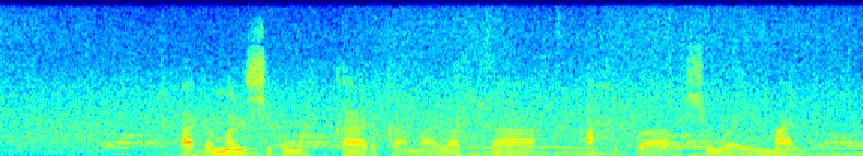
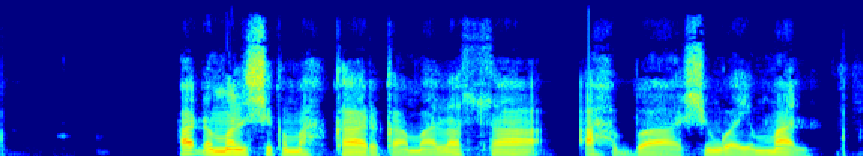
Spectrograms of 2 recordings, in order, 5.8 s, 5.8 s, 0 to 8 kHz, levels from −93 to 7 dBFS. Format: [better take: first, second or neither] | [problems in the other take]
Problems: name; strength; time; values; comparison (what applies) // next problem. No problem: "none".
second | background sound (Wind); 3 dB below the speech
